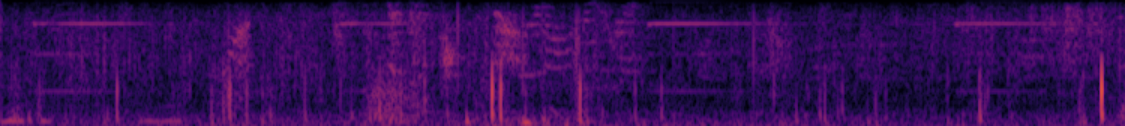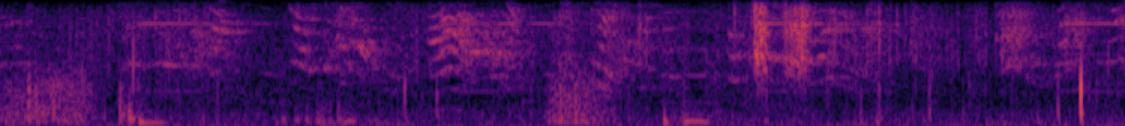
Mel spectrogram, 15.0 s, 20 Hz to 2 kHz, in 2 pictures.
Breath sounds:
2.37-3.15 s: inhalation
7.44-8.22 s: inhalation
11.12-11.90 s: inhalation

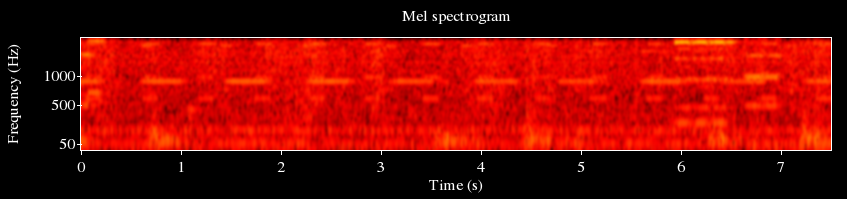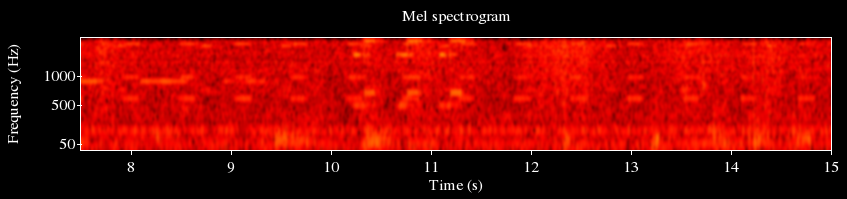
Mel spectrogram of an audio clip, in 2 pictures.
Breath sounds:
3.49-4.04 s: inhalation
4.33-4.75 s: exhalation
6.19-6.60 s: inhalation
7.13-7.55 s: exhalation
9.45-9.91 s: inhalation
10.30-10.76 s: exhalation

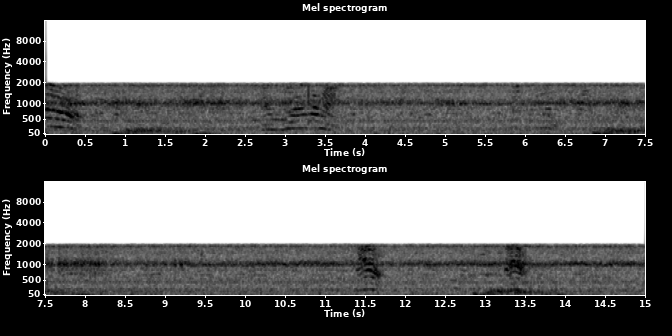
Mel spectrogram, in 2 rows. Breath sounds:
0.68-2.16 s: inhalation
6.82-8.30 s: inhalation
12.82-14.30 s: inhalation

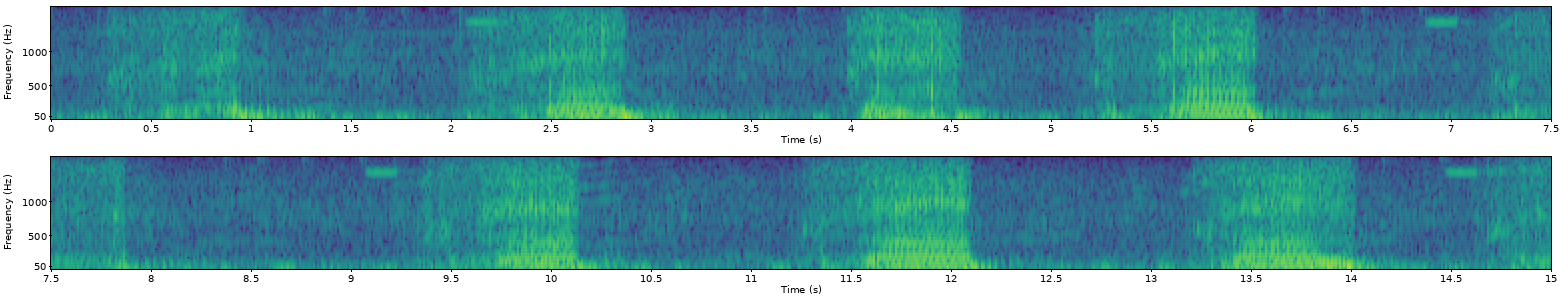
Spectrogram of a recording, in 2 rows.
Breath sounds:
0.00-1.33 s: inhalation
0.00-1.33 s: rhonchi
1.97-3.21 s: inhalation
1.97-3.21 s: rhonchi
3.96-4.76 s: inhalation
3.96-4.76 s: rhonchi
5.24-6.04 s: inhalation
5.24-6.04 s: rhonchi
7.15-7.95 s: inhalation
7.15-7.95 s: rhonchi
9.41-10.21 s: inhalation
9.41-10.21 s: rhonchi
11.31-12.14 s: inhalation
11.31-12.14 s: rhonchi
13.28-14.12 s: inhalation
13.28-14.12 s: rhonchi

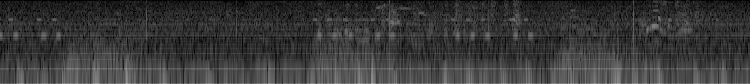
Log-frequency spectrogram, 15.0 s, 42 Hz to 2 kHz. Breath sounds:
1.35-2.85 s: inhalation
6.17-7.94 s: inhalation
11.12-12.90 s: inhalation

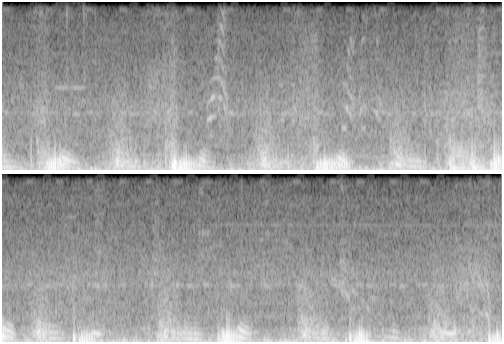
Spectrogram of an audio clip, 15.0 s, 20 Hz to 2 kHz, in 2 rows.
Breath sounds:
0.42-1.18 s: exhalation
0.42-1.18 s: rhonchi
1.56-2.45 s: inhalation
2.50-3.13 s: exhalation
2.50-3.13 s: rhonchi
3.76-4.65 s: inhalation
4.65-5.28 s: exhalation
4.65-5.28 s: rhonchi
5.77-6.45 s: inhalation
5.77-6.45 s: rhonchi
6.70-7.74 s: exhalation
6.72-7.72 s: rhonchi
7.82-8.54 s: inhalation
7.82-8.54 s: rhonchi
8.54-9.18 s: exhalation
8.54-9.18 s: rhonchi
9.83-10.62 s: inhalation
9.83-10.62 s: rhonchi
10.70-11.50 s: exhalation
10.70-11.50 s: rhonchi
11.97-12.69 s: inhalation
12.01-12.56 s: rhonchi
12.70-13.11 s: rhonchi
13.93-14.78 s: inhalation

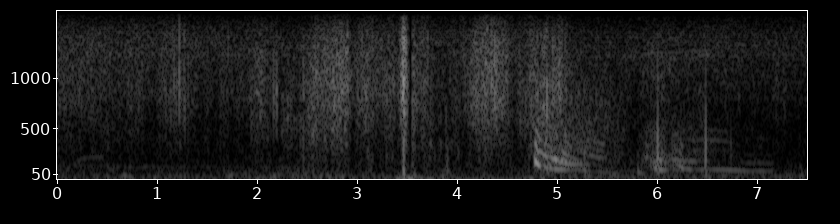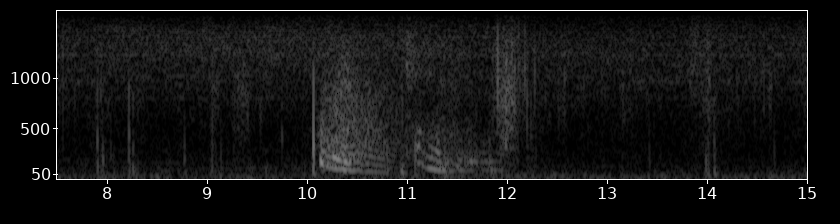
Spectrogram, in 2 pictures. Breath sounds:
4.67-5.66 s: inhalation
4.67-5.66 s: rhonchi
5.77-7.17 s: exhalation
5.77-7.17 s: rhonchi
10.02-11.03 s: inhalation
10.02-11.03 s: rhonchi
11.08-12.18 s: exhalation
11.08-12.18 s: rhonchi

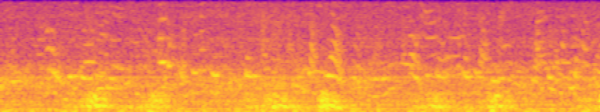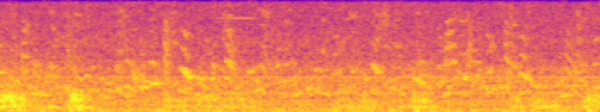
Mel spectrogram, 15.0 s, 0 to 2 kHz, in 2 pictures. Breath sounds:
1.03-1.58 s: inhalation
1.79-2.23 s: exhalation
3.27-3.84 s: inhalation
3.92-4.40 s: exhalation
5.34-5.90 s: inhalation
6.02-6.50 s: exhalation
7.42-7.99 s: inhalation
8.30-8.74 s: exhalation

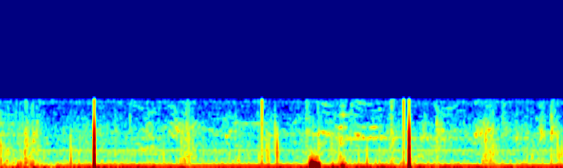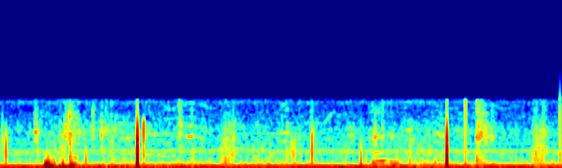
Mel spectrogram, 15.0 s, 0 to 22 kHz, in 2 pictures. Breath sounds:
4.04-4.37 s: inhalation
8.06-8.64 s: inhalation
8.06-8.64 s: crackles
12.42-13.00 s: stridor

